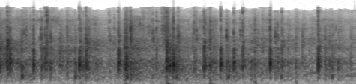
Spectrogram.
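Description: Small group of people clapping: scattered, uneven applause made of many sharp hand-claps.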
